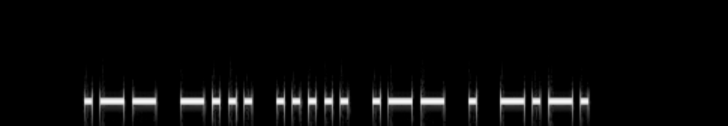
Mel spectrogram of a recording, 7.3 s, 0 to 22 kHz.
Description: Morse code, heard as a keyed tone, about 16 wpm, 700 Hz. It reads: WB5WEC
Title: K1USN SST QSO Practice - 15wpm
